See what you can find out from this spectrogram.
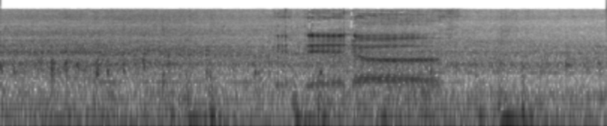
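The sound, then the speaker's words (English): A car driving on the road: a loud, steady low rumble mixed with buffeting wind noise that runs unbroken through the whole clip. “So yeah, driving to her place now.”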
